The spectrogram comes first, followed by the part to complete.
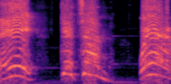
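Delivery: very loud, high, all-out top-of-the-lungs shout. Voicing a character who turns around and calls out: shouting at the top of his lungs. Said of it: "shouts at the top of his lungs".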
